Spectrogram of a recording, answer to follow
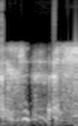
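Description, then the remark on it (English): A loud sneeze on live radio, a forceful burst followed by a second explosive sneeze a moment later, with no talking. “That's a sneeze and a half.”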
